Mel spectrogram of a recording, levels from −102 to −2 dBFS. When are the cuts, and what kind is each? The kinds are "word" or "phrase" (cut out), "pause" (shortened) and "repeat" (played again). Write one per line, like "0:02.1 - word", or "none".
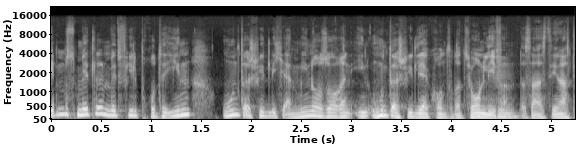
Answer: none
